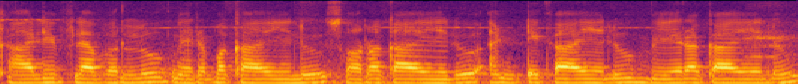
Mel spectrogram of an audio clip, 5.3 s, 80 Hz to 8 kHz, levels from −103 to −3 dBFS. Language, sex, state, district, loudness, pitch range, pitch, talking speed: Telugu, male, Andhra Pradesh, Manyam, -15 LUFS, 130-145 Hz, 135 Hz, 55 wpm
